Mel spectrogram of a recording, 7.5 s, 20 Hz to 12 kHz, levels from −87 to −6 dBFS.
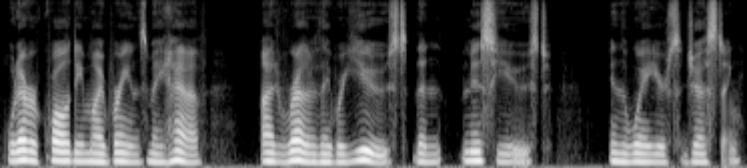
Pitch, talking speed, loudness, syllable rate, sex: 165 Hz, 145 wpm, -18 LUFS, 4.7 syllables/s, female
